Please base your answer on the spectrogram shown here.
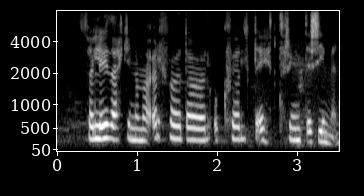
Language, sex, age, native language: Icelandic, female, 18-19, Icelandic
